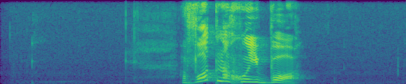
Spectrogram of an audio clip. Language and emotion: Russian, angry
